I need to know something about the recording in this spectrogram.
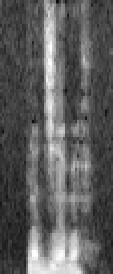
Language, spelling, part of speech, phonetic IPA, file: Polish, plac zabaw, noun, [ˈplad͡z ˈzabaf], LL-Q809 (pol)-plac zabaw.wav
